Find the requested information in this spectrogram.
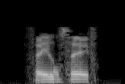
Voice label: "failsafe", english; adjectives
